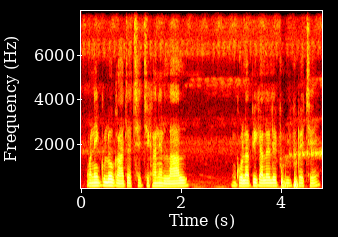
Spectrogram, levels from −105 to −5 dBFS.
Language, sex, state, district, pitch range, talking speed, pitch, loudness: Bengali, male, West Bengal, Cooch Behar, 120-130 Hz, 110 wpm, 125 Hz, -17 LUFS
